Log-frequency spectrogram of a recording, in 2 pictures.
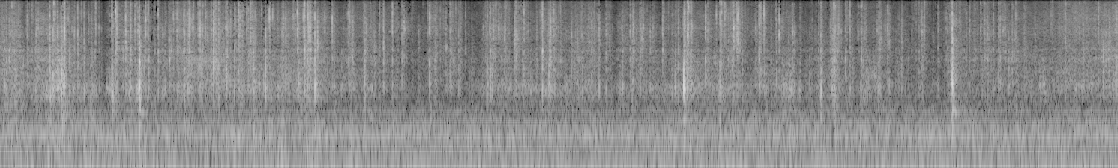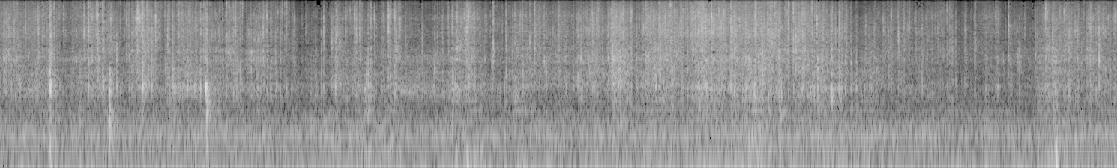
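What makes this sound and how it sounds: Long nails fold, pinch and crinkle an empty Amazon Prime poly bubble mailer. A dense, steady stream of bright plastic crinkles and crackles runs throughout, with sharp snaps standing out over a softer low rustle.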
